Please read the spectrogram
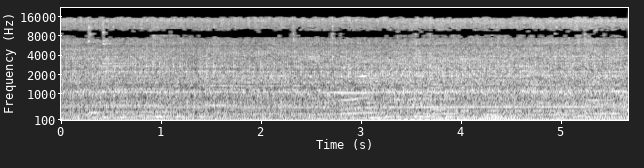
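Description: RK25 compact tractor's diesel engine running steadily as the tractor drives slowly along a gravel lane.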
